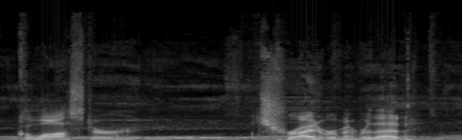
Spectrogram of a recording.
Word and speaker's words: Gloucester: It's pronounced Gloucester.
